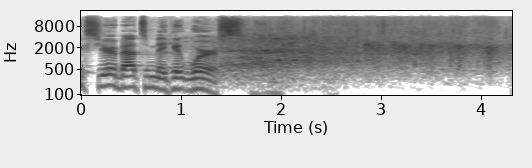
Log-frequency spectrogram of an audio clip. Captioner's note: laughter and applause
